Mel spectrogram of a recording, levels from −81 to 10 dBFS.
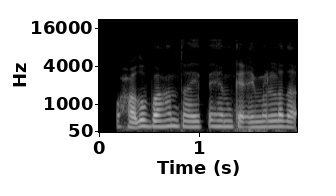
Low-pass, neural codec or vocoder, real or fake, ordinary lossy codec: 10.8 kHz; none; real; none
